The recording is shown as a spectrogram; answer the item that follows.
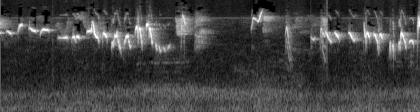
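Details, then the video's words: Mugimaki flycatcher song intended as lure or master audio for cage birds: a fast stream of high, wavering, twittered notes, a brief pause, then more quick squeaky phrases and sharp chips, over low steady hiss. "suara burung sikatan mugimaki buat pancingan atau masteran jernih"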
